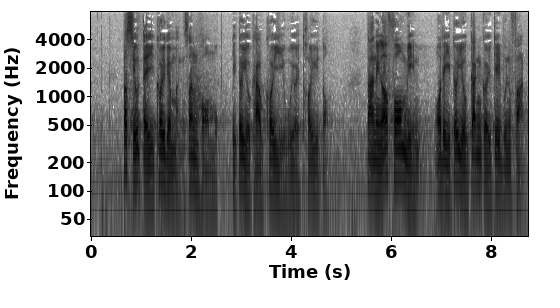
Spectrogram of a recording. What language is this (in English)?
Cantonese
